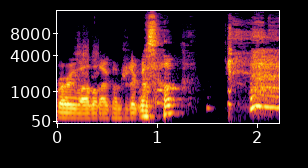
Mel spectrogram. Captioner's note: laughs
